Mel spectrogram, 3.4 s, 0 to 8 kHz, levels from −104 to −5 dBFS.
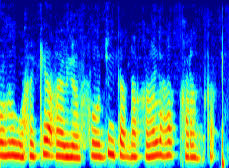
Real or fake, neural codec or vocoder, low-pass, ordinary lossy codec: fake; codec, 16 kHz, 2 kbps, FreqCodec, larger model; none; none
